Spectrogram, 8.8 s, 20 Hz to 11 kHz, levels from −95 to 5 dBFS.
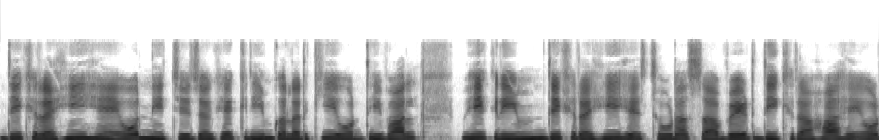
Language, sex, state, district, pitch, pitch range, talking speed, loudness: Hindi, female, Odisha, Sambalpur, 240 Hz, 225-260 Hz, 155 wpm, -14 LUFS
